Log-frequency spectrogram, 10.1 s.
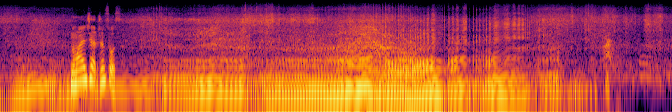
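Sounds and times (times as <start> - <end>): dirt bike engine revving: 0.0 - 8.9.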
